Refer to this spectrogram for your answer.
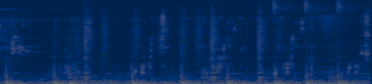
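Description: drinking water

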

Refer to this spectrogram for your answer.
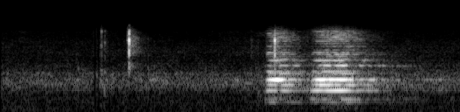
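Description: car horn honking

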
